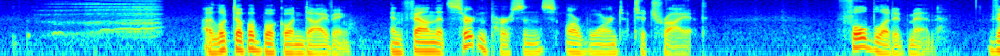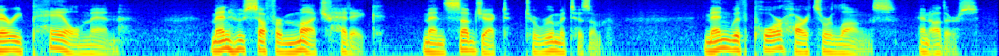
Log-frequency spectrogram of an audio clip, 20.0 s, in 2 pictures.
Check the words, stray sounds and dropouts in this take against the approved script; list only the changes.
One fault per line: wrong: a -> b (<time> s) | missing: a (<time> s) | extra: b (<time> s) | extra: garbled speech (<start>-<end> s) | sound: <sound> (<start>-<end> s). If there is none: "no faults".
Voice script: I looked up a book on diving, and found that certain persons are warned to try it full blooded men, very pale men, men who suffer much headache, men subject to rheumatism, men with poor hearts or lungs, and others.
sound: breath (0.1-1.7 s)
